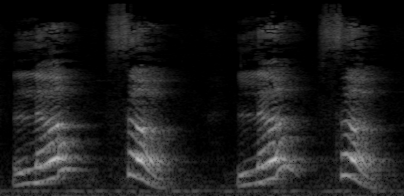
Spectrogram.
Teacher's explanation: इनका उच्चारण करते समय जो हमारी जीभ है वो दांतों का स्पर्श करती है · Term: दंतव्य व्यंजन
